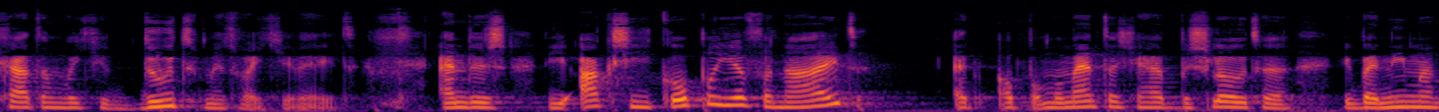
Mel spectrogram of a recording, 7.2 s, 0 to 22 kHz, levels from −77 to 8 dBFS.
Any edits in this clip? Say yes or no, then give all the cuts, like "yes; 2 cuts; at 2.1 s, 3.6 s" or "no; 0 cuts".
no; 0 cuts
